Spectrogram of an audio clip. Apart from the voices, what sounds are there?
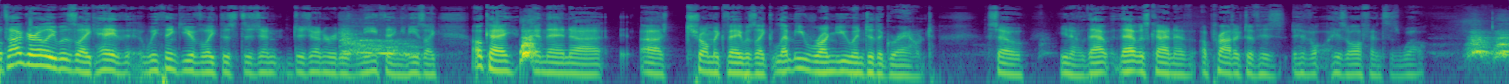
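dogs barking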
